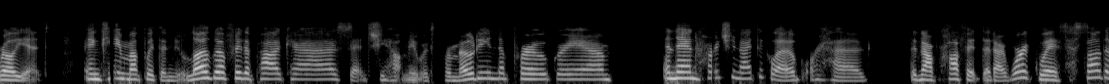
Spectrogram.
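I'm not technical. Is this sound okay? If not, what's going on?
No. The whole recording sounds rough and raspy, with a grainy edge on every sound. That's the AMR wideband (HD Voice) codec, the phone network's voice compression, running at one of its lowest quality settings, where it simplifies the voice too heavily to sound clean.

There are also two brief glitches from lost AMR speech frames. From 1.09 to 1.29 s, just before "up with a new", the sound dips to near silence, then returns weak or rough for a moment. From 7.11 to 7.22 s there's a shorter brief dip or warble. Radio errors spoiled small pieces of the signal, so the phone guessed at them by repeating what came before at fading volume.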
